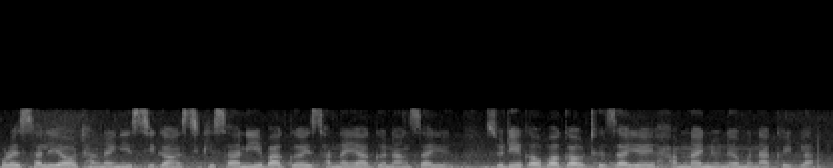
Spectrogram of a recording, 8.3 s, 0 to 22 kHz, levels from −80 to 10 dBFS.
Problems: constant background noise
